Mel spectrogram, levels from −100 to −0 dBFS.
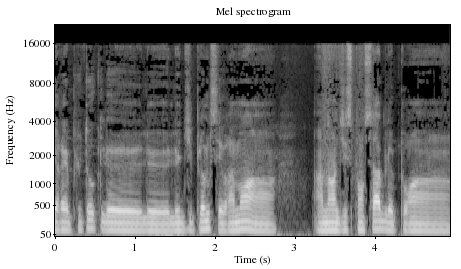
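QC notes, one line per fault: Nothing to flag here; this speech recording gave me no technical faults to log.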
